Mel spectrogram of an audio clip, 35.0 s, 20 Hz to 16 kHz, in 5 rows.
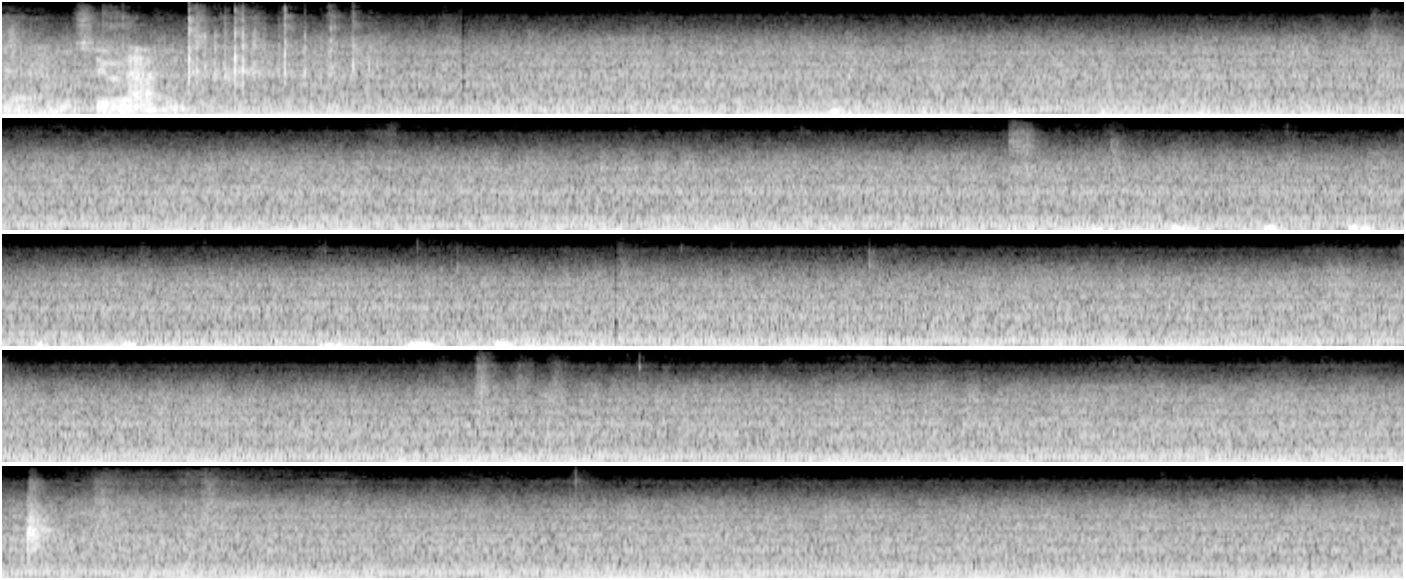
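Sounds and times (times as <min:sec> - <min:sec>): machine hum: 0:00.0 - 0:23.2.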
